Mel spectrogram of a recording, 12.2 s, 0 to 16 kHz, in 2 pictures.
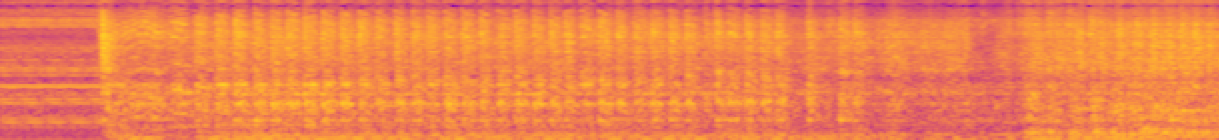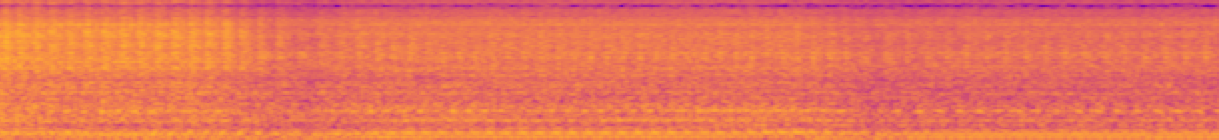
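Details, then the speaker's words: Twin-turbo LS V8 S10 on its first startup after a rebuild: it cranks and fires quickly, revs rise and fall, then it settles to an even idle with no knocks. Oil pressure was good, with no leaks; a healthy start. "that was the first startup on the new engine after the rebuild I am happy with the way everything went we had good oil pressure um didn't have any crazy sounds and nothing's leaking"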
